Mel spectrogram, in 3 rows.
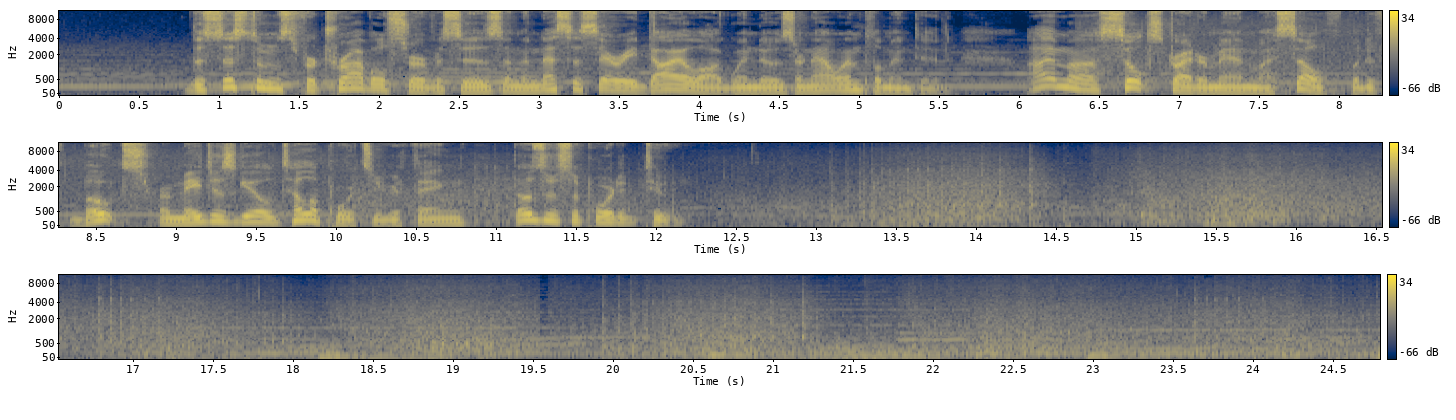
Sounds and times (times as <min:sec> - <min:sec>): Speech: 0:00.8 - 0:12.2.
